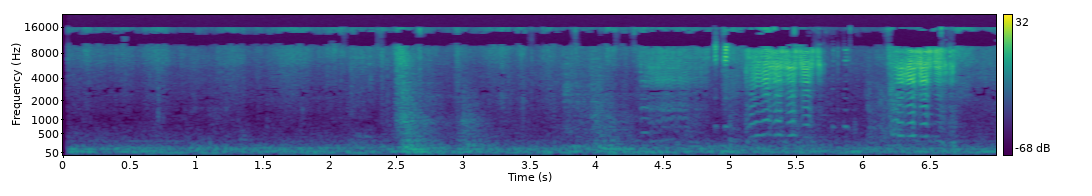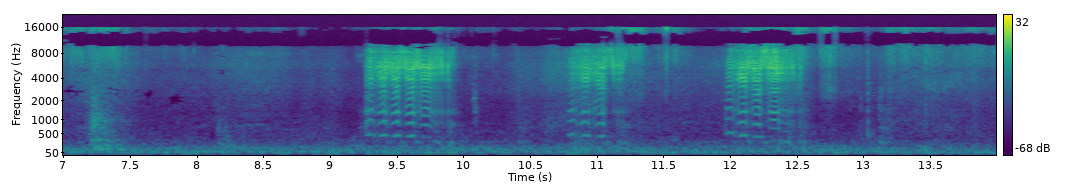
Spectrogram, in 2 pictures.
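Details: Newborn Pygmy goat kids being comforted at a farm in Knoxville, Tennessee, USA give several high, wavering bleats in quick succession over a low rumble.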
